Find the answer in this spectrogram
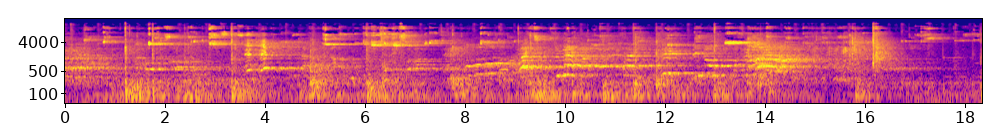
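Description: A basketball bouncing on a hardwood gym floor during play, with players' voices calling out, echoing in a large sports hall.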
